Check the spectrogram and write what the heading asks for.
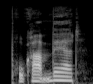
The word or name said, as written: programvært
